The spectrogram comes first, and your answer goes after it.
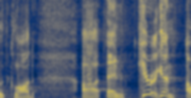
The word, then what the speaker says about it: Claude: Claude CL a u d I heard people pronounce it claudy Claude I call it Claude uh and here again I wanted to see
